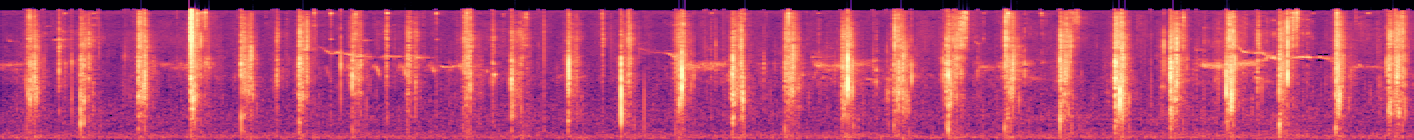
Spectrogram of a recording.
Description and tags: Walking on a dusty road in San Jose Ca.
gamesound, cartoony, effects, walking, foley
